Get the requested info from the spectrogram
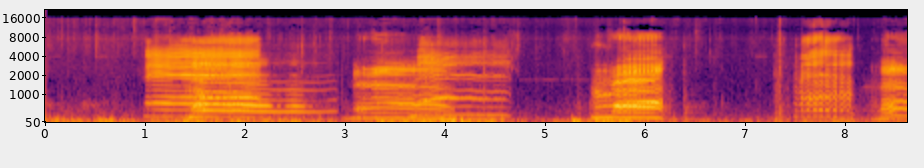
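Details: Sheep called for their morning feed, with two young animals now staying the night with the flock; a series of five harmonic, wavering bleats of varied pitch, some long and quavering, others short, with brief pauses between.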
